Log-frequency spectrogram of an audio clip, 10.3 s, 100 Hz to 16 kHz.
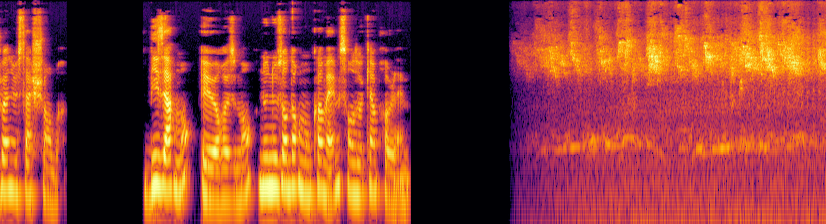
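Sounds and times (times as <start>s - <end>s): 
speech: 0.0s - 0.9s, 1.8s - 5.2s
several birds singing and chirping at dawn: 6.4s - 10.3s.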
